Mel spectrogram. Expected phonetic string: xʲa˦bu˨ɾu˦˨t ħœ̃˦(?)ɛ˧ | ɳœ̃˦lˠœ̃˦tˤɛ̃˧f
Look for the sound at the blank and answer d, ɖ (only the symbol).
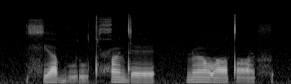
d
